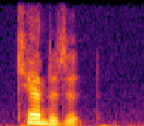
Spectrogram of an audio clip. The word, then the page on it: candidate: [ˈkæn.dɪ.ˌdeɪt]; /ˈkæn.dɪdət/; /ˈkæn.dɪ.deɪt/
